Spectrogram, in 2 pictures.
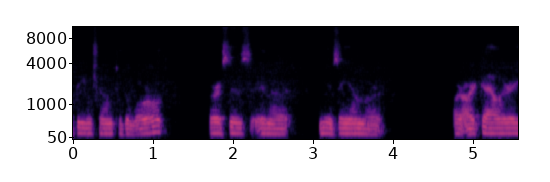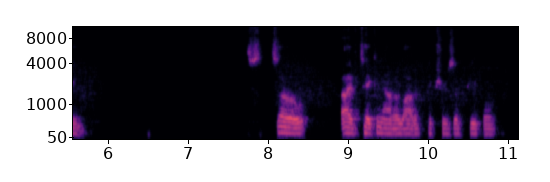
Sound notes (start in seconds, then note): none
